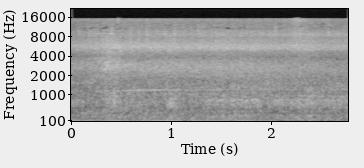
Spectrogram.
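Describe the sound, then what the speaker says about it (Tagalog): A blower fans the fire of a homemade stove, giving a steady, close, broadband roaring whoosh with a low rumble that holds evenly throughout with no talk. "Tingnan mo yung blower."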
